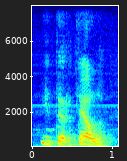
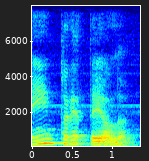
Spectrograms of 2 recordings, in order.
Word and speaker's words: entretela: no comércio perguntas e tem tela aí inter tela beijar é também utilizou o é o substituiu na pronúncia purim ea palavra correta é entretela ou seja essa mudança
